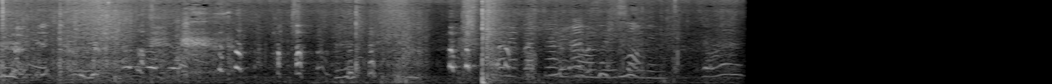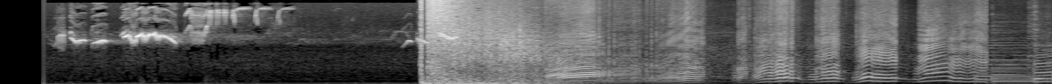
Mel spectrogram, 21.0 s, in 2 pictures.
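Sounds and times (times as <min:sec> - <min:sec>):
bird chirps: 0:11.0 - 0:14.8
loud boom: 0:14.7 - 0:17.0.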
